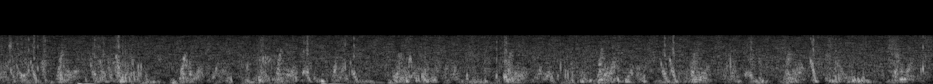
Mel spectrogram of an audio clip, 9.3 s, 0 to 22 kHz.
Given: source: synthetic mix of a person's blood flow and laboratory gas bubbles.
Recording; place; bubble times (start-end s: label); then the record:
Doppler ultrasound of blood flow; precordium
0.00-0.51 s: bubbles
0.84-1.50 s: bubbles
2.29-2.37 s: bubbles
2.42-2.82 s: bubbles
2.93-3.29 s: bubbles
3.42-3.64 s: bubbles
3.92-4.01 s: bubbles
4.04-4.43 s: bubbles
4.60-4.92 s: bubbles
4.95-5.18 s: bubbles
5.55-5.97 s: bubbles
6.11-6.33 s: bubbles
6.39-6.49 s: bubbles
6.58-7.03 s: bubbles
7.27-7.35 s: bubbles
7.43-7.70 s: bubbles
8.08-8.70 s: bubbles
8.82-8.87 s: bubbles
9.19-9.28 s: bubbles
From the record:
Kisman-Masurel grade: 342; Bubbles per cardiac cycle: rolling drumbeat, 9 or more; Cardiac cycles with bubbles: 100%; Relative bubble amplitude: moderate (0.250 to 0.450); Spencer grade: 3 (all of the cardiac periods contain showers or single bubble signals, but not dominating or overriding the cardiac motion signals); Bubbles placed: only in the low amplitude regions of the cardiac cycle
